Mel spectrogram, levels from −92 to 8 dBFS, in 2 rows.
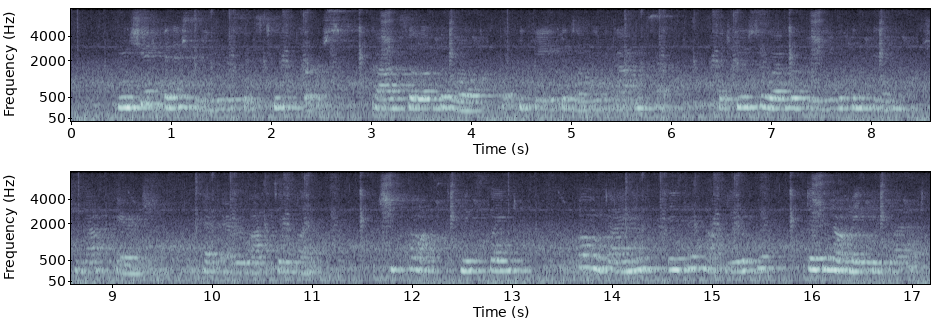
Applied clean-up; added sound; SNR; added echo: none; Bird; 8 dB; reverberation time 1.0 s.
